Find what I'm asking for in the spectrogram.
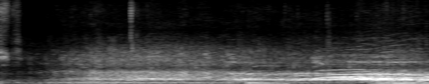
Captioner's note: attendees laughing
